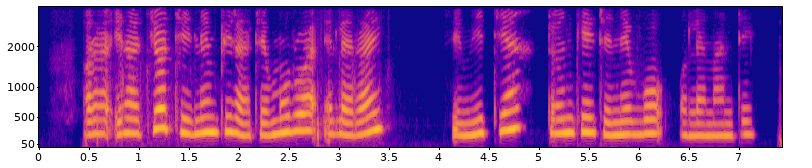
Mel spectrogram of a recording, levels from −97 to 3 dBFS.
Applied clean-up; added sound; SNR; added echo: neural mask model DeepFilterNet 3.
